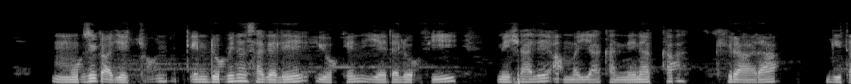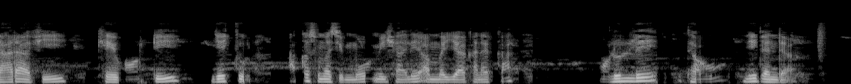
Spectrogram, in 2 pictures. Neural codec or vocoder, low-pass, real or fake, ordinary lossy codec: none; 7.2 kHz; real; MP3, 32 kbps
